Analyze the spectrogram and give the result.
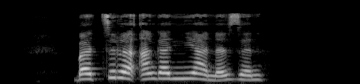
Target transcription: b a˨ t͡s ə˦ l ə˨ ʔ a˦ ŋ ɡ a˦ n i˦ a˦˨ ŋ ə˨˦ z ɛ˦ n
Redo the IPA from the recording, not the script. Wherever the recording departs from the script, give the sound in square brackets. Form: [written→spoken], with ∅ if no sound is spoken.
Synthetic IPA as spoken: b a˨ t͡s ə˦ [l→ɾ] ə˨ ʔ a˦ ŋ ɡ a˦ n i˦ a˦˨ [ŋ→n] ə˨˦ z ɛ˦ n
